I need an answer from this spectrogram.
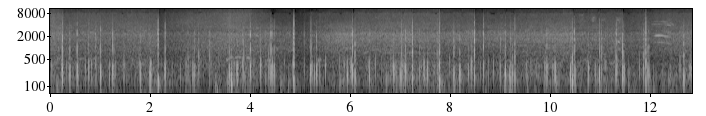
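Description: Fireworks display going off in a rapid, irregular barrage of bangs and crackles.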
